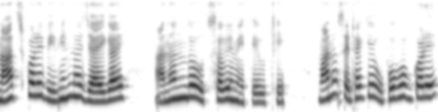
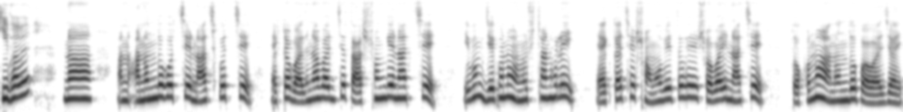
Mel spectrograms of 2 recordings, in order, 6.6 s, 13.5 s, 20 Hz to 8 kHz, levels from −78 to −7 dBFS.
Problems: none marked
